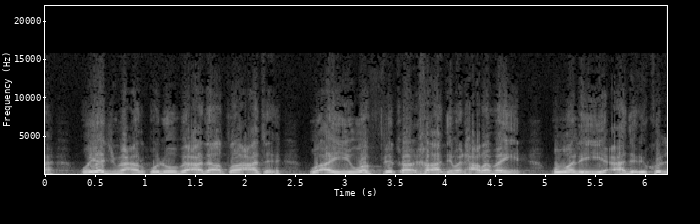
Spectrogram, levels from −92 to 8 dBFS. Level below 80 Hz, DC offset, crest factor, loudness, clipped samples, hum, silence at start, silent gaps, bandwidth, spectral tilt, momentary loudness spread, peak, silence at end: -52 dBFS; under 0.1%; 12 dB; -23 LUFS; under 0.1%; none; 0 s; none; 15.5 kHz; -6 dB/octave; 6 LU; -10 dBFS; 0 s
